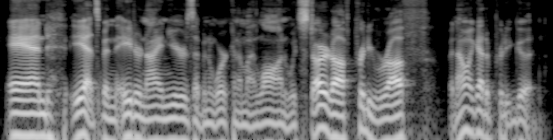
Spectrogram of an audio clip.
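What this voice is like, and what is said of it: Chicago accent. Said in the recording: “I can tell by your accent you grew up in Chicago”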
